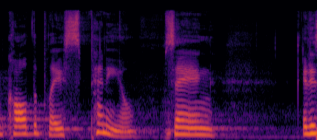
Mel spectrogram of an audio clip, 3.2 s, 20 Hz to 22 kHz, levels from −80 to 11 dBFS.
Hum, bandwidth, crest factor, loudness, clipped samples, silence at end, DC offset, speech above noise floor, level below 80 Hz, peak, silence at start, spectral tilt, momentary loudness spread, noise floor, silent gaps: none; 16 kHz; 18 dB; -25 LUFS; under 0.1%; 0 s; under 0.1%; 29 dB; -70 dBFS; -8 dBFS; 0 s; -5 dB/octave; 11 LU; -54 dBFS; none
